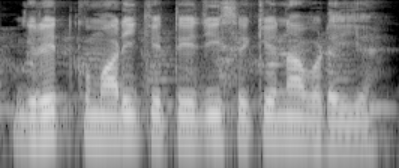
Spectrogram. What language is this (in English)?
Maithili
